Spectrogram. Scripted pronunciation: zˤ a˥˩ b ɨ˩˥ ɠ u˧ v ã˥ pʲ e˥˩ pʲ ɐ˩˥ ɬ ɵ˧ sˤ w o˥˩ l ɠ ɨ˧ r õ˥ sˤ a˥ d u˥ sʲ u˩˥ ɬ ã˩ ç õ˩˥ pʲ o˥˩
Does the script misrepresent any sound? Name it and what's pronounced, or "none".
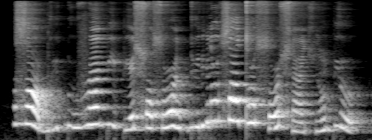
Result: sʲ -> sˤ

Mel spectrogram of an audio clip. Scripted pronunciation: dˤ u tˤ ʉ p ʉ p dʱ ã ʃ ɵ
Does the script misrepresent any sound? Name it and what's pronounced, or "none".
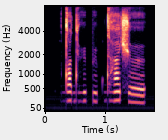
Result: tˤ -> dʱ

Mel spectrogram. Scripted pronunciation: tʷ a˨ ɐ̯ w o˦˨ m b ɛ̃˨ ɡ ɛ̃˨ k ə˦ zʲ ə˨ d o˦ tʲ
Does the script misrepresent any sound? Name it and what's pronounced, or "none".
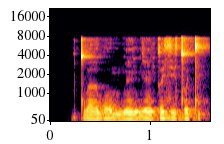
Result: none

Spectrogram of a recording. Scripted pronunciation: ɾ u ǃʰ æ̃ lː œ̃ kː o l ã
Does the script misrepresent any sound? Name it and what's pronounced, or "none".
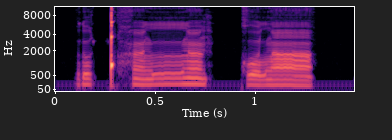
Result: æ̃ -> œ̃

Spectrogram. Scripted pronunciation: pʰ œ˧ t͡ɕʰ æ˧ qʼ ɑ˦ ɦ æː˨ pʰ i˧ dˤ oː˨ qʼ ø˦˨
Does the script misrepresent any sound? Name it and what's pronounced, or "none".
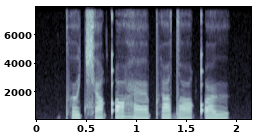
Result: none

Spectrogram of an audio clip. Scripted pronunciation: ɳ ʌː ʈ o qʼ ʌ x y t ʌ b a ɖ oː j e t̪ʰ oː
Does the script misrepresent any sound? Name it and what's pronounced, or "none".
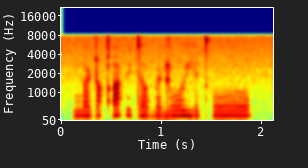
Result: ɳ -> ŋ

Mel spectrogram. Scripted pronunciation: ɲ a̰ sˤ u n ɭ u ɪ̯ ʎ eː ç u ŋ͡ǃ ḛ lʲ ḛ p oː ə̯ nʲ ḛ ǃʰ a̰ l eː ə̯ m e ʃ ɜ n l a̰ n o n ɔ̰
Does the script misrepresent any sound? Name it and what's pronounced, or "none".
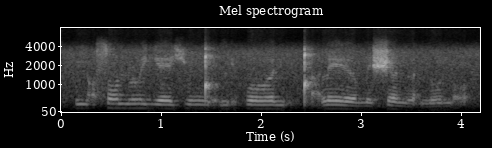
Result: none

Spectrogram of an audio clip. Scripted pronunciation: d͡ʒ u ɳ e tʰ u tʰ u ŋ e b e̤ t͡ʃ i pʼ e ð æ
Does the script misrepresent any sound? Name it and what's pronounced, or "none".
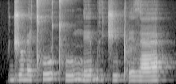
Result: none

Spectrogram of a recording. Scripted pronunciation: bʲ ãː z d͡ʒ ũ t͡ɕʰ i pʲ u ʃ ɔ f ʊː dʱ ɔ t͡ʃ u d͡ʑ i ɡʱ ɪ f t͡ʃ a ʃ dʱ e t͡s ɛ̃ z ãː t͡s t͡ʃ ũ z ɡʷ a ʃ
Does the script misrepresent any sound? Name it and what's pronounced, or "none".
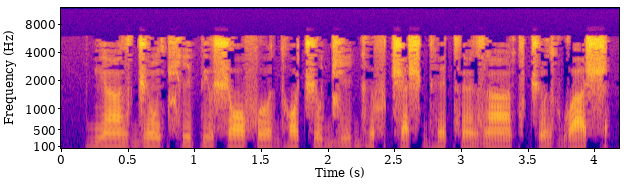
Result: none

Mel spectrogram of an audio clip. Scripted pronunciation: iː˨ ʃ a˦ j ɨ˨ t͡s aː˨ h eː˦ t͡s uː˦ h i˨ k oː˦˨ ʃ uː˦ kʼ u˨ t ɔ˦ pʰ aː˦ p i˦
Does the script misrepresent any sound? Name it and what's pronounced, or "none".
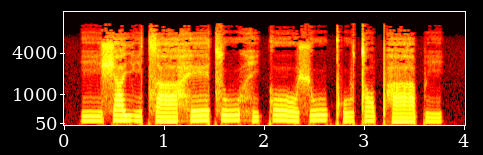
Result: ɨ˨ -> i˨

